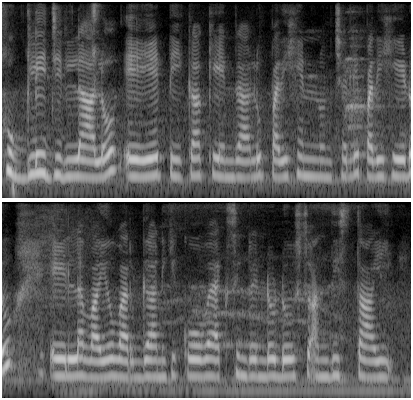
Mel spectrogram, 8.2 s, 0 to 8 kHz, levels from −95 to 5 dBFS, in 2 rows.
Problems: constant background noise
